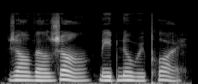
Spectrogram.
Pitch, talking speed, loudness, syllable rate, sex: 190 Hz, 150 wpm, -16 LUFS, 4.1 syllables/s, female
